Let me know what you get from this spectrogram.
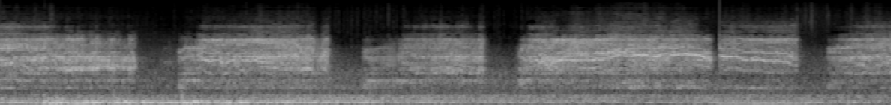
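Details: Pig squeals and screams: long, strained, high-pitched cries that overlap and run on for several seconds, separated by brief pauses, with a constant low hum underneath.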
